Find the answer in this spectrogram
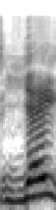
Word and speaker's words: Ye: trying not Kanye uh it's yay not ye I don't know it's spelled y-e but okay yay uh yay Kanye okay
